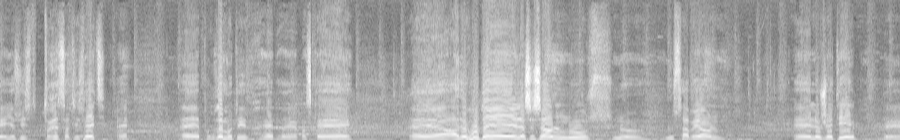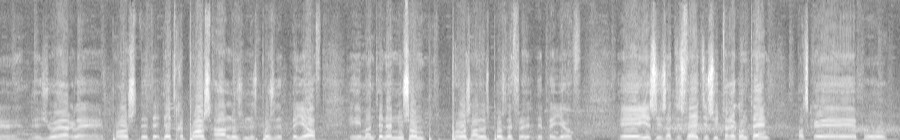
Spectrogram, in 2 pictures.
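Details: Adult male speaker; Normal voice.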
